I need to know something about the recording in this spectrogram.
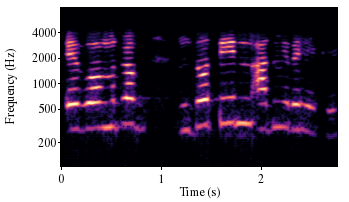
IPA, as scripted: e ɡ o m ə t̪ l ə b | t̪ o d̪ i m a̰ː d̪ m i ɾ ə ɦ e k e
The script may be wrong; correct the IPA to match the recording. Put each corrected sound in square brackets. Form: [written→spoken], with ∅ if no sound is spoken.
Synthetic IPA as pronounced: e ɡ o m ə t̪ l ə b | [t̪→d̪] o [d̪→t̪] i [m→n] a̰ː d̪ m i ɾ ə ɦ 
